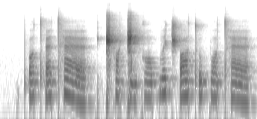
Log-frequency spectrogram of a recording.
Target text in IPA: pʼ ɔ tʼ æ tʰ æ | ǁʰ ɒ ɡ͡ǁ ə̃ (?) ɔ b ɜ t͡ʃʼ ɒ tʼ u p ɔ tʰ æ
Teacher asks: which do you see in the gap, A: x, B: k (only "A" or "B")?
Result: B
